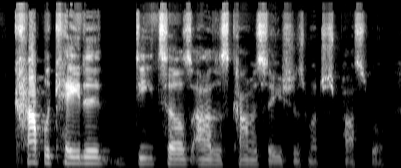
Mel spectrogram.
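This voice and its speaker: A man's normal speaking voice at medium pitch, with ordinary pitch variation, in a very clean recording over a silent background. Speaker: podcast host. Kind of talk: podcast interview.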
